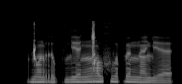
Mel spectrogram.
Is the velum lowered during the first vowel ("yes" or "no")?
yes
